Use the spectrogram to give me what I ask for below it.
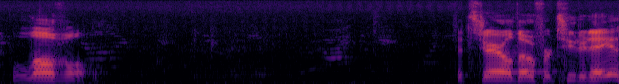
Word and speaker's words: Louisville: with the pickoff attempt Louisville I went with the native pronoun to syllable Louisville Fitzgerald over to today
